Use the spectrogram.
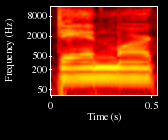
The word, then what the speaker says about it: Danmark: right now Denmark and yes I said Danmark because that's how they say it and Switzerland are playing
